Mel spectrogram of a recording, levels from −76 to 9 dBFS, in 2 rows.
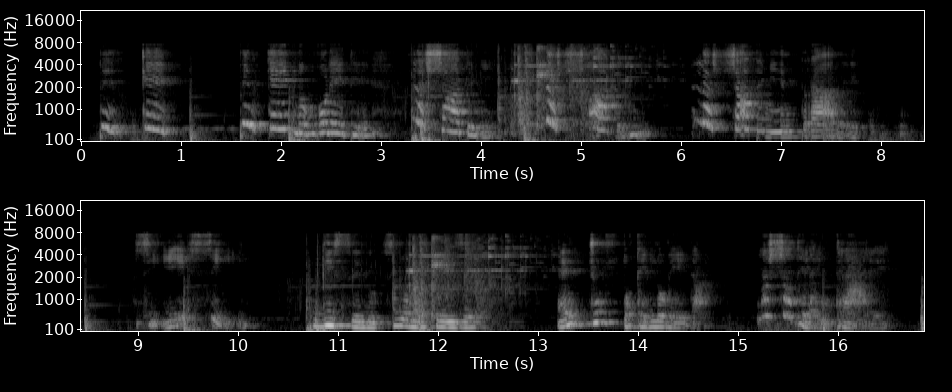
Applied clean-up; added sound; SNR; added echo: none; Shatter; 12 dB; reverberation time 0.5 s.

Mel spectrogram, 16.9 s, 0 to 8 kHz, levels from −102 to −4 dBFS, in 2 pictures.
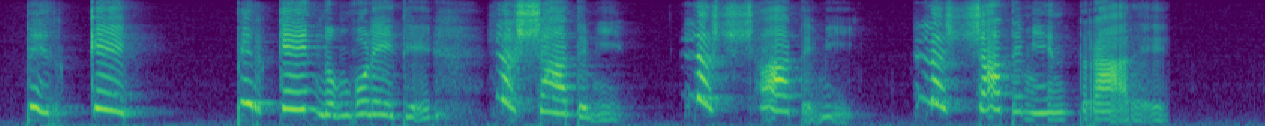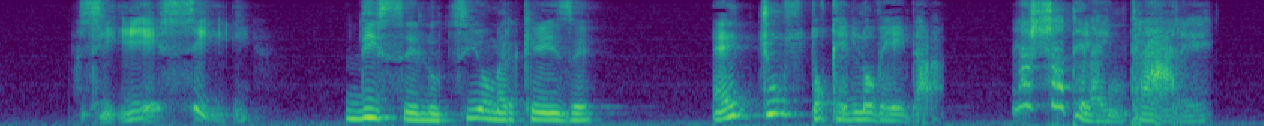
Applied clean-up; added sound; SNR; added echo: none; none; none; none.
